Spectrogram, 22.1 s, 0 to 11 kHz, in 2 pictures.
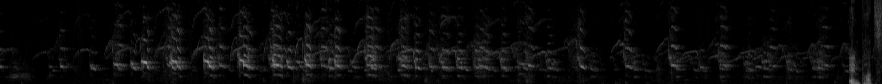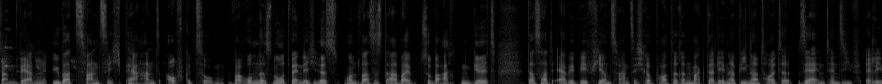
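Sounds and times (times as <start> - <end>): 
hungry lesser spotted eagle chicks calling loudly at a rearing station: 0.0 - 12.4
speech: 10.6 - 22.0.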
